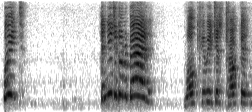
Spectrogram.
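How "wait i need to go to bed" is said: high panicked pleading. Pretend. Pleading with pretend police officer.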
